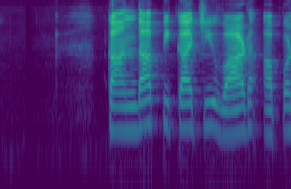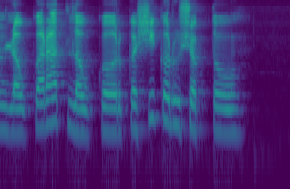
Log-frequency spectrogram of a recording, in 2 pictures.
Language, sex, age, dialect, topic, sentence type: Marathi, female, 51-55, Standard Marathi, agriculture, question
